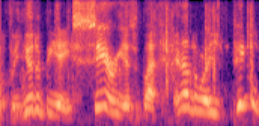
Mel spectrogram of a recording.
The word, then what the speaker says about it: Sirius: And it's spelled S I R I U S. So when you hear me say serious, I'm I'm connecting the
